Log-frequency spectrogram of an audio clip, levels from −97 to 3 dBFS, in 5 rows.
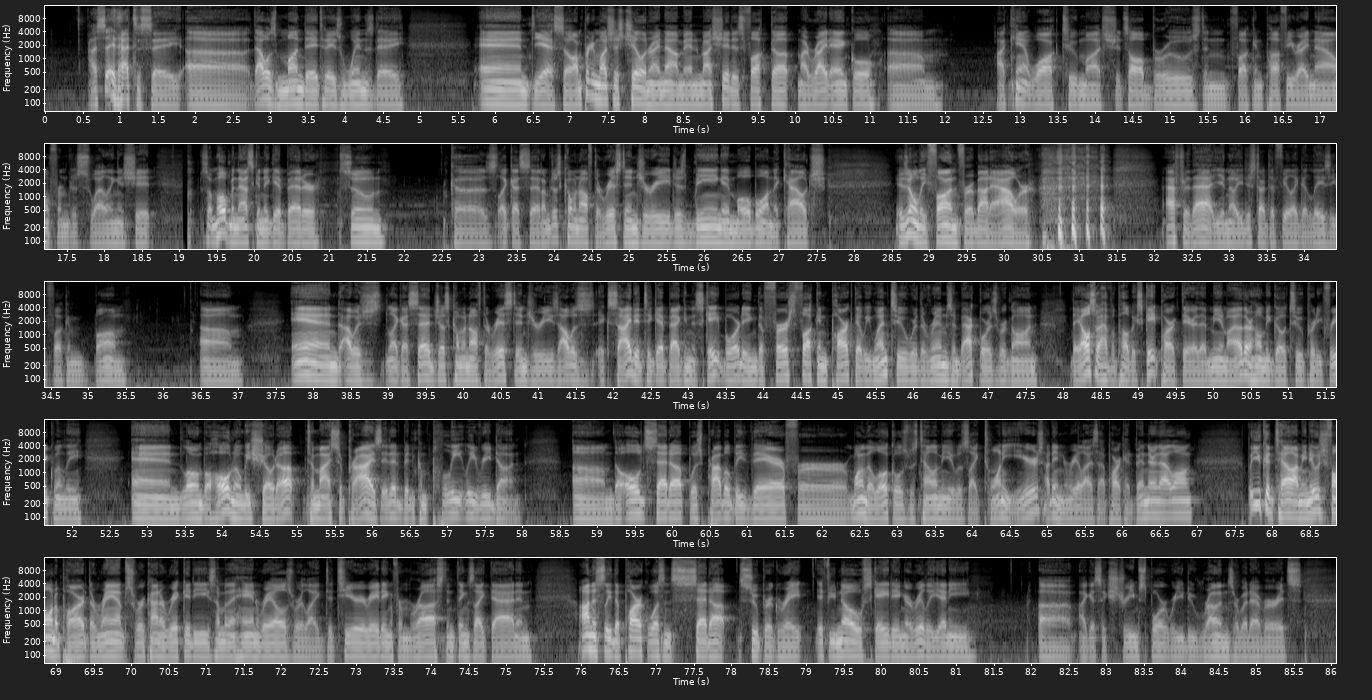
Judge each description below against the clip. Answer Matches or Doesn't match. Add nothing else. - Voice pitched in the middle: Doesn't match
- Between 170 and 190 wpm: Matches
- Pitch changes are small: Doesn't match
